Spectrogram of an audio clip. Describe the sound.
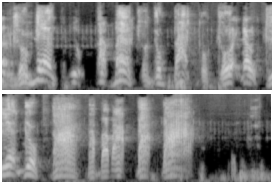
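A voice does a raspy, quacking Donald Duck impression, babbling in rapid bursts of garbled duck-like speech for several seconds, fairly loud.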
